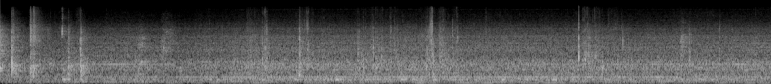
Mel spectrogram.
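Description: Dried strips rustle as gloved hands handle them.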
